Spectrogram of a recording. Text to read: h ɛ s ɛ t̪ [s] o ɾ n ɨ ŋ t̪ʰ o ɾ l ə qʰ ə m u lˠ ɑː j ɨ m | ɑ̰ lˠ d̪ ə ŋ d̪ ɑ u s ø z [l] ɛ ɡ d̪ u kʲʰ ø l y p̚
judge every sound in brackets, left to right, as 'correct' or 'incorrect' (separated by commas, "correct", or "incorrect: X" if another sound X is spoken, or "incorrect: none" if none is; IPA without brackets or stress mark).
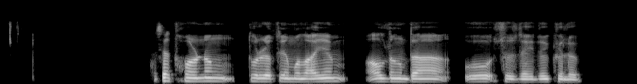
incorrect: χ, correct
